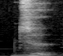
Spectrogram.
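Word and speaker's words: づ: Tsu plus tenten is pronounced Zu, and Su plus tenten is also Zu.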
